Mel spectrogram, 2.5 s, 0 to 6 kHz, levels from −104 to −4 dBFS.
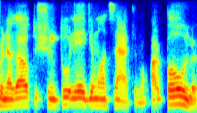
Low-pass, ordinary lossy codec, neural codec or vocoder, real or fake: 5.4 kHz; Opus, 24 kbps; codec, 16 kHz, 1 kbps, X-Codec, HuBERT features, trained on balanced general audio; fake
